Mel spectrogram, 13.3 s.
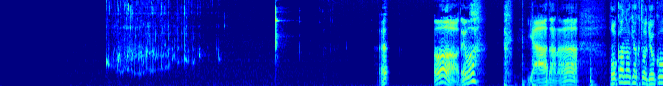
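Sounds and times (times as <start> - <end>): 
tea pouring into a cup: 2.1 - 4.6
cup clink: 5.5 - 6.0
speech: 7.6 - 7.8, 8.7 - 9.7, 10.6 - 13.2.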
